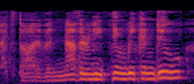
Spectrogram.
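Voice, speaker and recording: An adventurous, eager young boy from a storybook, voiced by a woman. He stretches words for emphasis with animated pitch, and the recording is a little dull. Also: moderate pace, close to an everyday voice. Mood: excited. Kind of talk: storybook read-aloud character voice.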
